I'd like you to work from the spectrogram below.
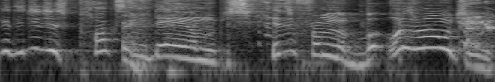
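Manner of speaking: high-pitched incredulous retort, laughing midway; retold disbelief. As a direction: act out a baffled reaction, pitch leaping up. Retelling his reaction to homie picking food.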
